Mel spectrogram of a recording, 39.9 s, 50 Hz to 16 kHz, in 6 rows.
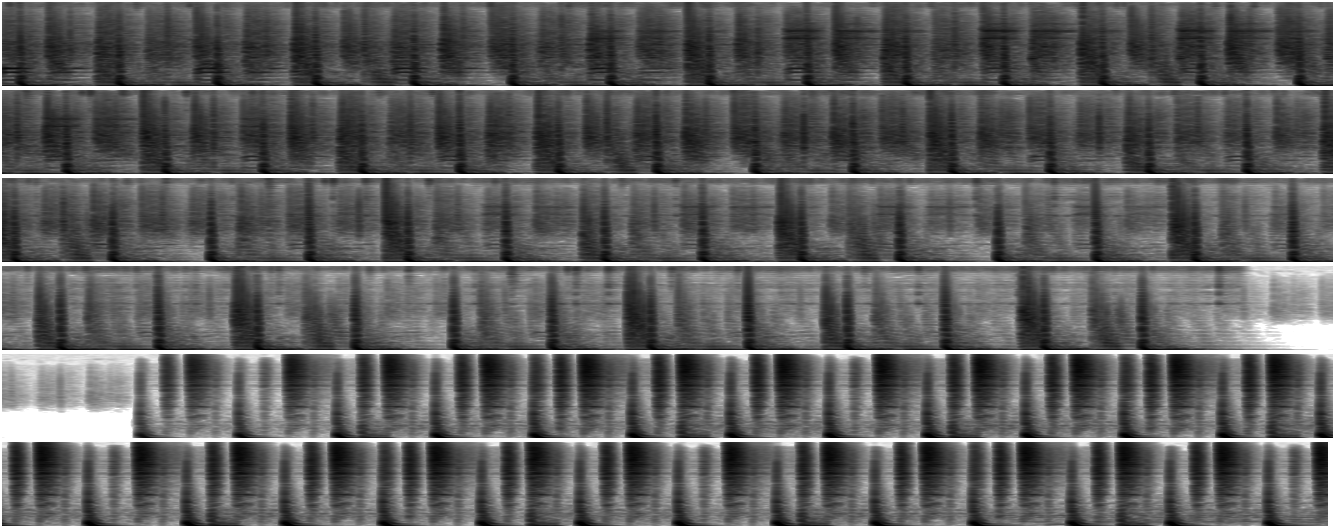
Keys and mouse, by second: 1.0 alt+click, 5.6-9.1 drag, 9.5 F4, 10.6-11.8 drag, 12.8 alt+click, 15.6-16.5 alt+middle drag, 20.5 click, 25.4 click, 26.6-27.7 drag, 39.8 click.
